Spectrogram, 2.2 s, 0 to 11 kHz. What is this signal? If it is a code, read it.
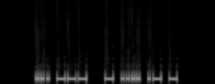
Morse code, heard as a keyed tone, about 44 wpm, 700 Hz. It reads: SO THAT
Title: Sets of 2 Words 45wpm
